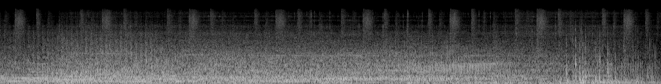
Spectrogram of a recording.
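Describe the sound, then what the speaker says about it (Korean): A huge firefighting helicopter approaches over a burning mountain forest with a continuous loud roar and a rapid rotor chop that stays steady throughout. No voices are heard. "이때 헬기의 굉음이 가까워진다."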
